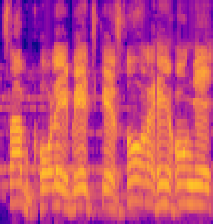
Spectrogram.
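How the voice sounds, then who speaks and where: In a dramatized Hindi animated horror story, a man acts as a worried, puzzled husband, asking anxious questions and exclaiming. His high, sharply bright voice comes slowly, over light background music in lo-fi sound.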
